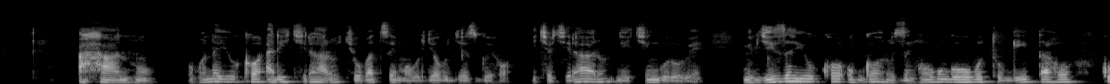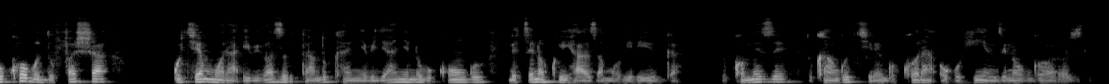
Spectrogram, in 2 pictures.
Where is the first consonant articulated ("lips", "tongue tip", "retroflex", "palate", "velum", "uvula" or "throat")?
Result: throat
